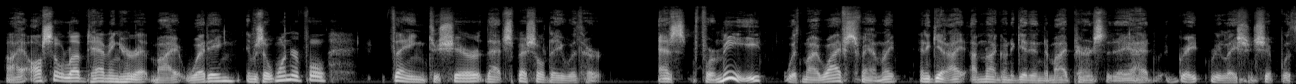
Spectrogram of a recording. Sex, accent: male, American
